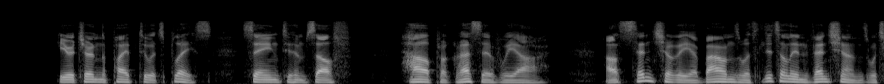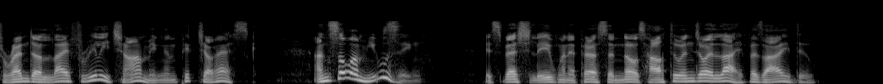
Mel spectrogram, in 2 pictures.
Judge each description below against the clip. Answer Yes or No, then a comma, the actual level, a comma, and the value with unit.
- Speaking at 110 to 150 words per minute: Yes, average, 145 wpm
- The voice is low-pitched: Yes, low, 110 Hz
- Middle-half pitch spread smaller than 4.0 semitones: No, average, 5.0 semitones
